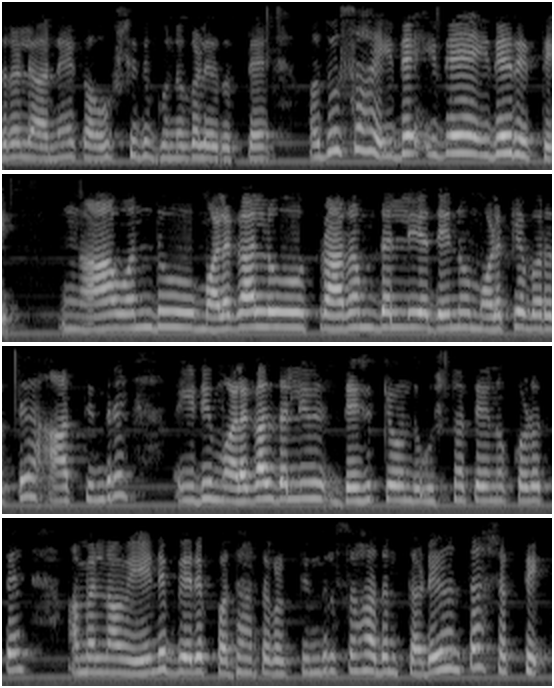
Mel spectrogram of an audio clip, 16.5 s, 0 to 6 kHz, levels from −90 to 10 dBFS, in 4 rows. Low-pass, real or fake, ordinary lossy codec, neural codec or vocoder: 5.4 kHz; real; none; none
